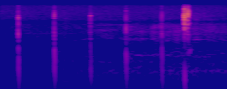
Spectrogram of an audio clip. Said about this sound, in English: Insert golf clap.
